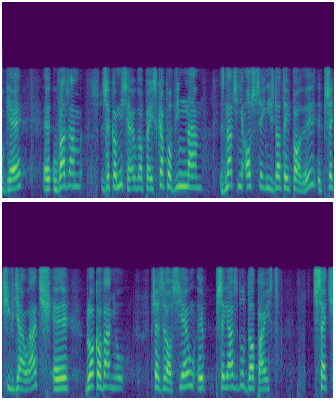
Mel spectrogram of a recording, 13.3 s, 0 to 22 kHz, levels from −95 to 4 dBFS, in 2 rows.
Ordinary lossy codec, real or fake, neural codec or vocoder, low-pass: none; fake; codec, 16 kHz, 0.8 kbps, ZipCodec; 5.4 kHz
